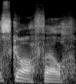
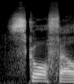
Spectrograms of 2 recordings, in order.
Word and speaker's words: Scafell: But I do hope that this video has encouraged you and educated you so that you know that it's not Scarfell or Scarfell Pike, it is Scorfell.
